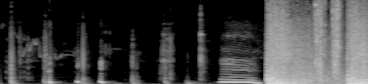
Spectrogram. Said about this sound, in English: He's shooting a tree down for his Christmas tree.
